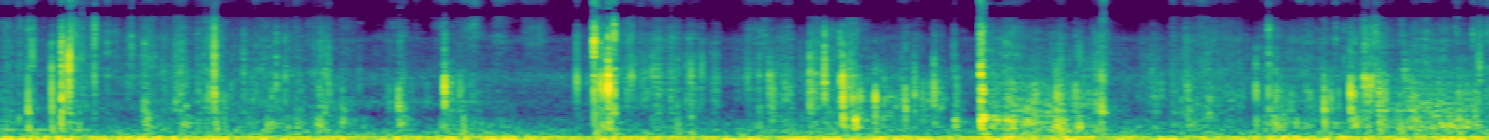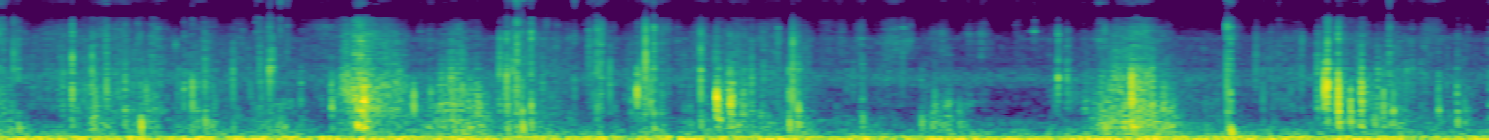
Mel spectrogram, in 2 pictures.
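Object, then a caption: Block of gym chalk (magnesium carbonate) crushed by hand. Fingertips of both hands squeeze, crush and crumble a solid blue-dyed gym chalk block (magnesium carbonate), broken into chunks and powder on a dark surface. Dense, dry, crumbly crunching and crinkling runs throughout with frequent sharp bright crackles, over a steady low hum.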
